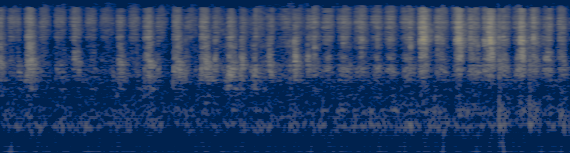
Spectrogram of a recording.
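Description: A wooden stylus scratches the coating off a black coated scratch-art paper page in a spiral book, with the hand held close to the page. Quick, uneven, repeated strokes make a dry, bright, papery rasp with little low end. Each stroke dies away almost at once, leaving a soft, steady scratching texture.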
